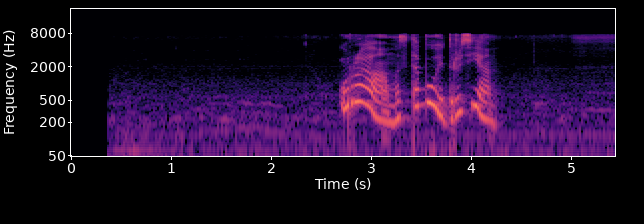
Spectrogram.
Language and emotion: Russian, positive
